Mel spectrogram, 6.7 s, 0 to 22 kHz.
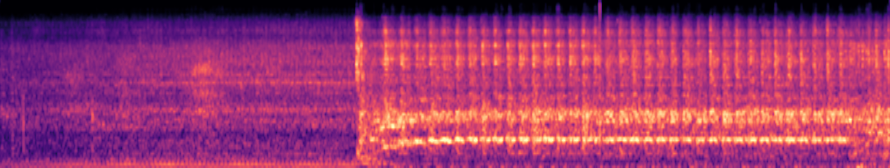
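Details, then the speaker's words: Ford 8N tractor on a very cold day, carburettor choke on: engine catches after a few seconds of cranking, then settles into a steady, even idle of about three to four beats a second; normal start. "All right, cold natured. It's cold outside. All right, let's leave that choke on there until she warms up a little bit. See how she's gonna run."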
